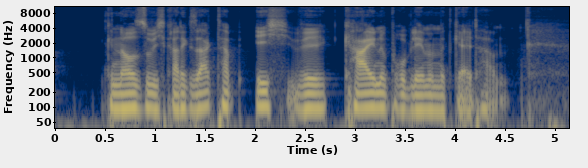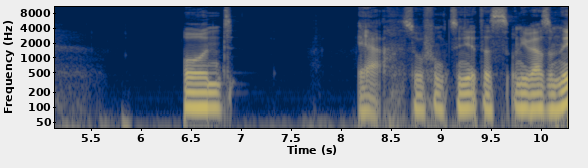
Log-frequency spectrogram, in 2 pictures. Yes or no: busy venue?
no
